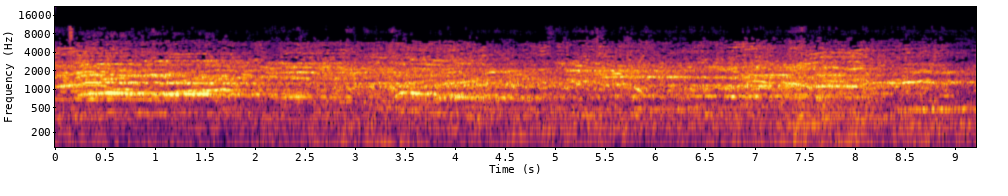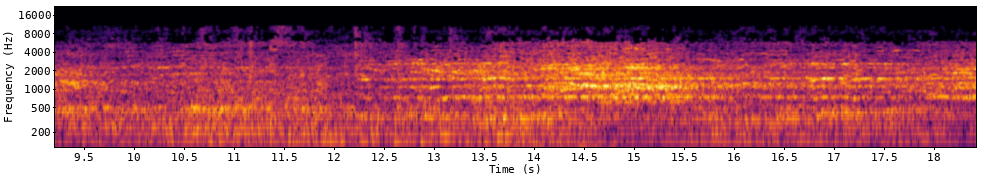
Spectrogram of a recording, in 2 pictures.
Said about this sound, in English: Shanghai is enforcing its 25 million residents into lockdown for three weeks, prompting citizens to scream from their apartments in protest.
